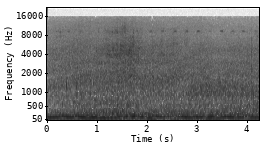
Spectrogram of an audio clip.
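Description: Steady low rumble of road traffic and vehicles, an even drone with no sudden knocks.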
